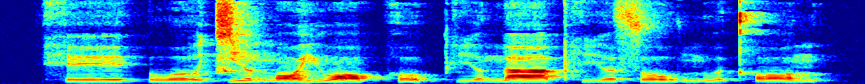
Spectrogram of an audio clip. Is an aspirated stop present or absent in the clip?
present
